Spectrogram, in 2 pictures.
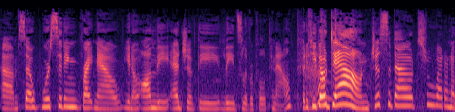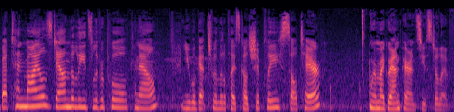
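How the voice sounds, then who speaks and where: A woman with a Canadian accent chatting casually and warmly reminiscing, recorded outdoors by a canal. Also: fairly high pitch, a little fast. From born in Yorkshire, raised in Canada. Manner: animated, reminiscing, laughs often. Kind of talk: casual chat.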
